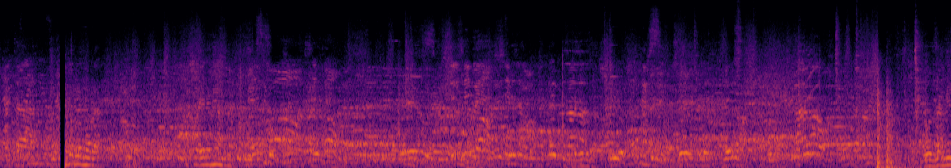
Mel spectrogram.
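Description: Several men talk over each other in a crowded room.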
